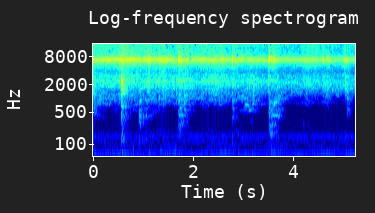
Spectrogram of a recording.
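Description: Ingredients sizzle steadily in a frying pan while being stirred and mixed, with a constant hiss broken by several scraping stir strokes at irregular intervals. Close and moderately loud, with no voices.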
